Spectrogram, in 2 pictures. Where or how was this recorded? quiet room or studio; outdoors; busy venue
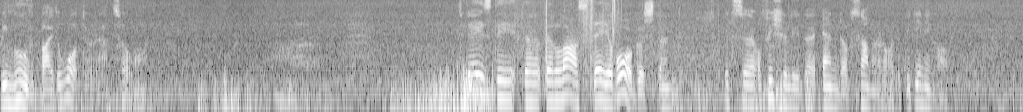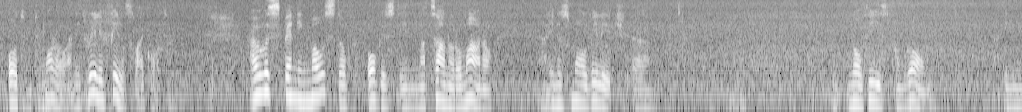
outdoors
